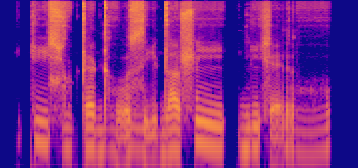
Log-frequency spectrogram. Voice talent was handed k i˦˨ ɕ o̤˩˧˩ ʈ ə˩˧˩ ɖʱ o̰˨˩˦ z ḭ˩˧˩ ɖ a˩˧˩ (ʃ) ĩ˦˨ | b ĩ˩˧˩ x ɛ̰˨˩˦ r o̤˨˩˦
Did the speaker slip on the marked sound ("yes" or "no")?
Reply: yes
